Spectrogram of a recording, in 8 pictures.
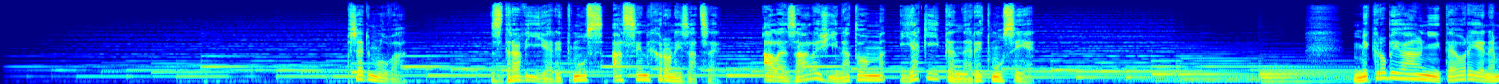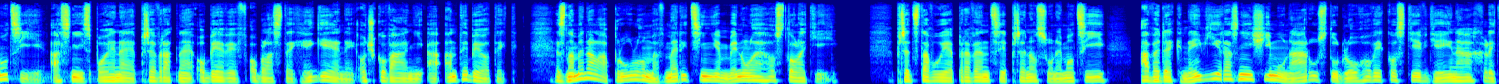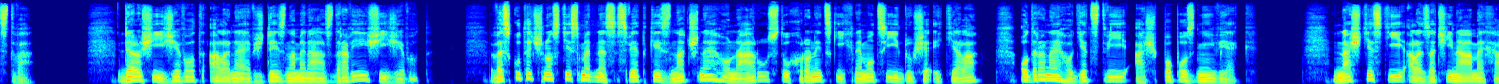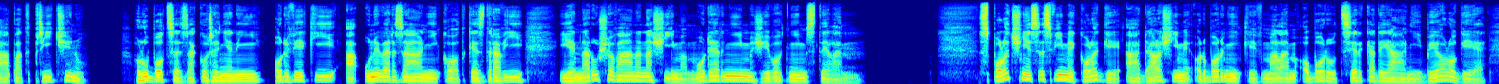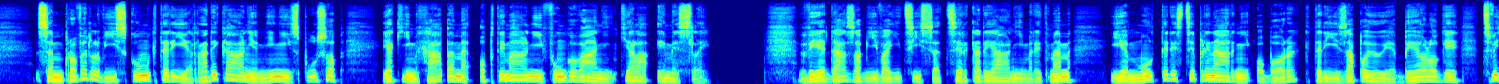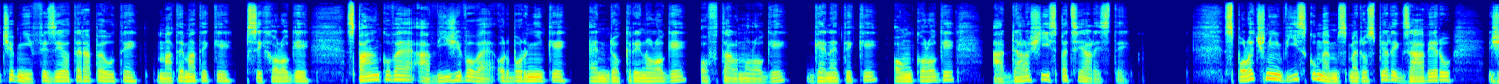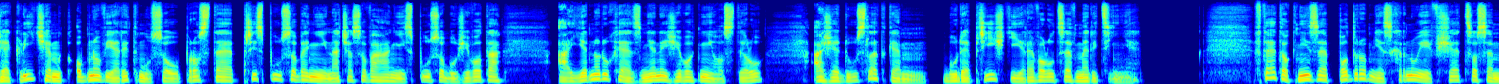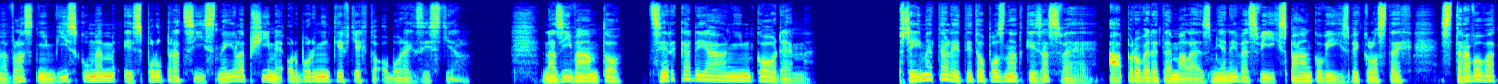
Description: Cirkadiánní kód audiokniha
Ukázka z knihy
